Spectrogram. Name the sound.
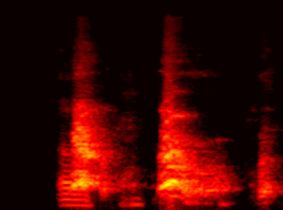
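dog barking excitedly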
